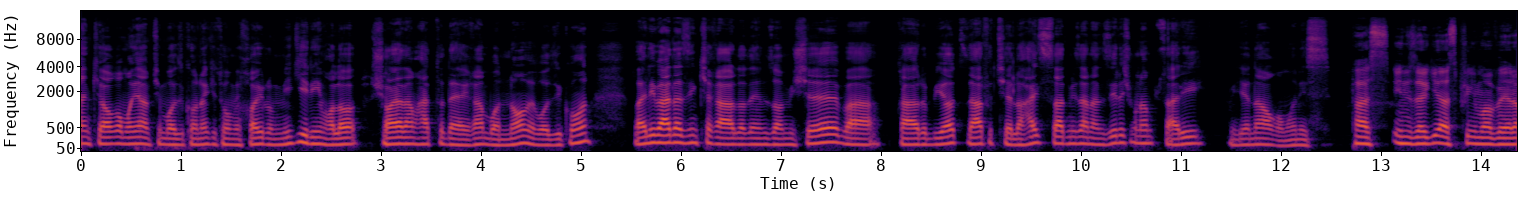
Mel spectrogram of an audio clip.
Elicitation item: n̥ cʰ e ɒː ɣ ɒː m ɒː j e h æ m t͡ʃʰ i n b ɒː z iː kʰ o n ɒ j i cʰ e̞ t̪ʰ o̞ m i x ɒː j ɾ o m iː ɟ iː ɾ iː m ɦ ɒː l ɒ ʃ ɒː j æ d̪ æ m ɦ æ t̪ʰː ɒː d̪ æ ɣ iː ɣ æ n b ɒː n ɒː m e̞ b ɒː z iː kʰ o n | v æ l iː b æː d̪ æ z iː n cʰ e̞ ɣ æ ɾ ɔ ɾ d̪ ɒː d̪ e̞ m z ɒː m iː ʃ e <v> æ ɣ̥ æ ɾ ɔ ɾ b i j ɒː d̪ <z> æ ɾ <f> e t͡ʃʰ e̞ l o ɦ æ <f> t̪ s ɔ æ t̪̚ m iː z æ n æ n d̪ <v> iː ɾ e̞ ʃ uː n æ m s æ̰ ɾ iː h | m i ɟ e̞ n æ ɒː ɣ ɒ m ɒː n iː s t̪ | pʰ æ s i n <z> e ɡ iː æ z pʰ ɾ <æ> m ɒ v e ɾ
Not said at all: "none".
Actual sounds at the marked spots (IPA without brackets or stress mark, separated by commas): v, z, f, ʃ, z, z, i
